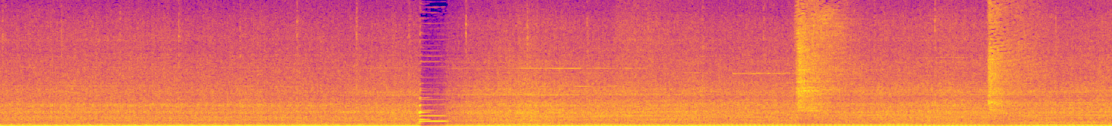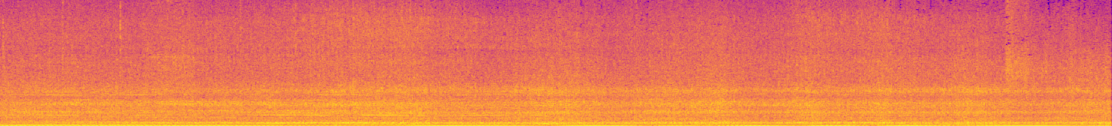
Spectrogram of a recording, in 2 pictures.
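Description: KiwiRail DL-class diesel-electric locomotive idling close by: a steady low engine rumble that pulses unevenly in the last third. A brief break comes about six seconds in, and two short hisses come around eleven and thirteen seconds in.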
